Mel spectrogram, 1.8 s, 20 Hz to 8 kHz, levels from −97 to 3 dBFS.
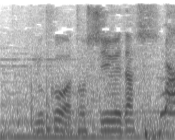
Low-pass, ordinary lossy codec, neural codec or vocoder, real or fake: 7.2 kHz; MP3, 32 kbps; none; real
